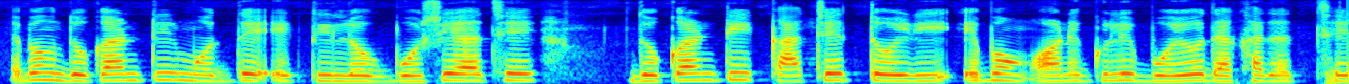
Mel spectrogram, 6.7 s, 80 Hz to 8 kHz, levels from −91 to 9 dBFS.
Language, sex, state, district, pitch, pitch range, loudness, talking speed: Bengali, female, West Bengal, Jhargram, 220 Hz, 205-230 Hz, -16 LUFS, 135 wpm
